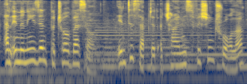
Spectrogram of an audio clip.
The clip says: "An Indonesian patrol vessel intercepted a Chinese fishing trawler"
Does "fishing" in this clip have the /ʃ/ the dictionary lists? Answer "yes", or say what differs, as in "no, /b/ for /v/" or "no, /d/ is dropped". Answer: yes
